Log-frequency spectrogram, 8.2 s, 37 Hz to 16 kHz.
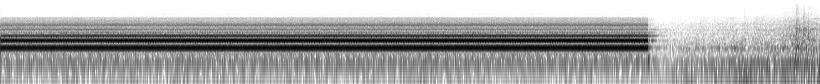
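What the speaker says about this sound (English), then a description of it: "What you heard was 6 seconds of the lowest tone the computer can hum." A steady, unwavering buzzy electronic tone from a Color Computer's sound output at its lowest pitch holds at constant loudness for about six seconds, then cuts off abruptly, leaving faint room noise.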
